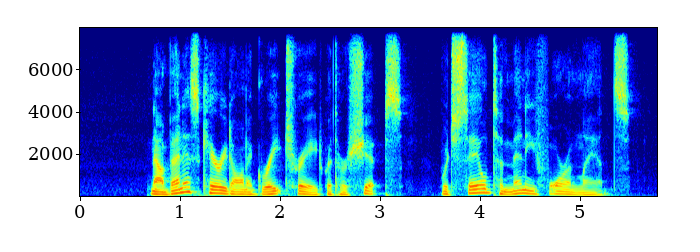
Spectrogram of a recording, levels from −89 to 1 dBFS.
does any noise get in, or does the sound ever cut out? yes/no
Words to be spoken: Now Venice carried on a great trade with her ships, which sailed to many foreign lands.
no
